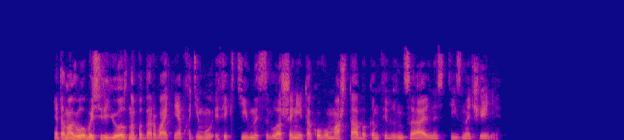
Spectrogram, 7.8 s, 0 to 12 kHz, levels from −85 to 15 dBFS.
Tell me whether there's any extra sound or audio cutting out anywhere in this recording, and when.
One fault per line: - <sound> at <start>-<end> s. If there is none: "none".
none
